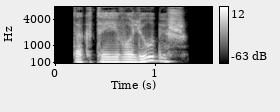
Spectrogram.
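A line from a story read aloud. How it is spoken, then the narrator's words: Quiet question. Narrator (Russian): тихо спросил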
